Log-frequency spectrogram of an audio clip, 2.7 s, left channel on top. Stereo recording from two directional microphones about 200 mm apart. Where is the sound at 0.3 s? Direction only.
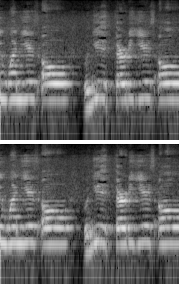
10° right (ahead or behind).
